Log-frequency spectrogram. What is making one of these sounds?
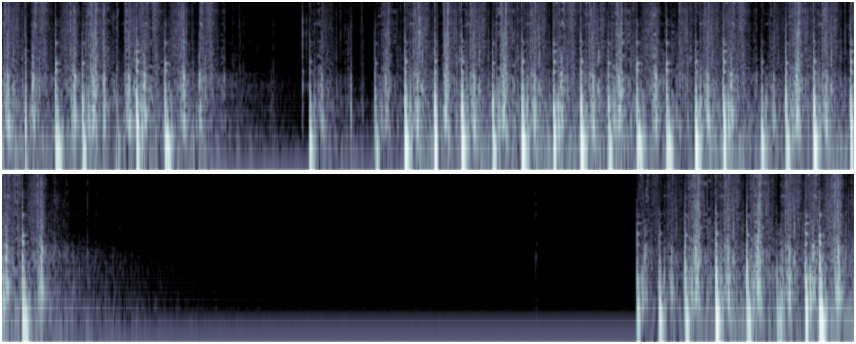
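Footsteps run quickly and evenly on a hard floor.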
